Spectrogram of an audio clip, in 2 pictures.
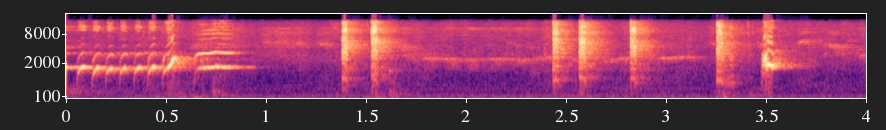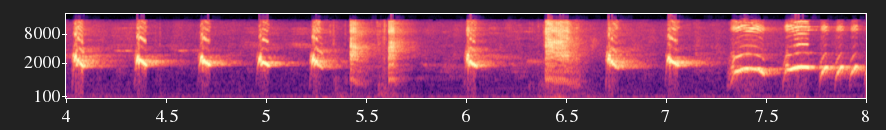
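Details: Lure recording of a white-rumped shama singing energetically: varied loud chirps, sharp clicks and rapid upslurred whistles in quick succession, with short rasping bursts between them.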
